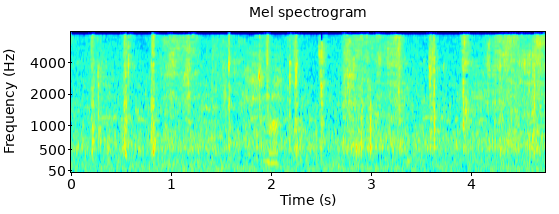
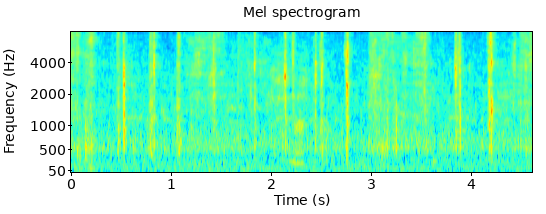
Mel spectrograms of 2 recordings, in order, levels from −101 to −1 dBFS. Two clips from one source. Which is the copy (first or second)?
second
